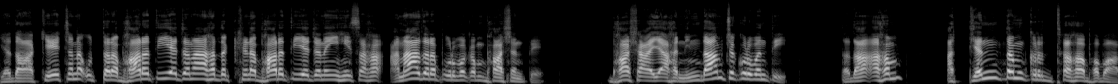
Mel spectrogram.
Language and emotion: Sanskrit, angry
